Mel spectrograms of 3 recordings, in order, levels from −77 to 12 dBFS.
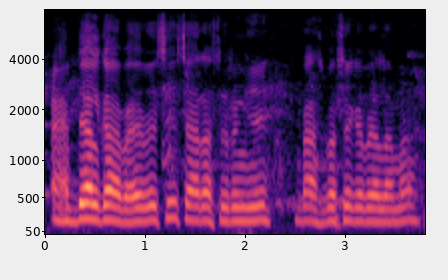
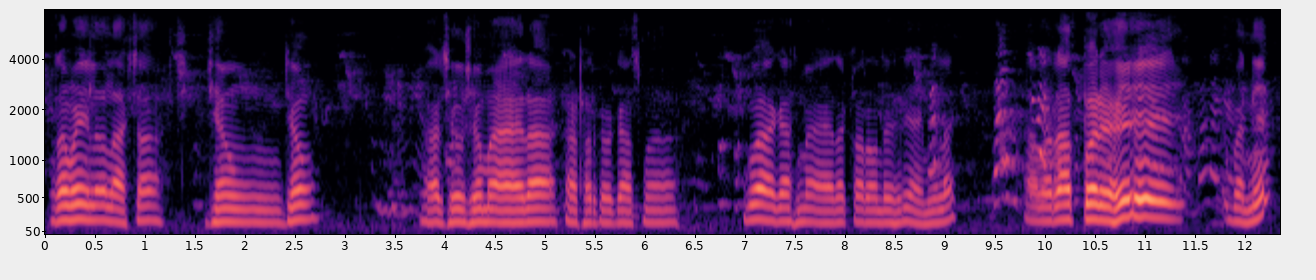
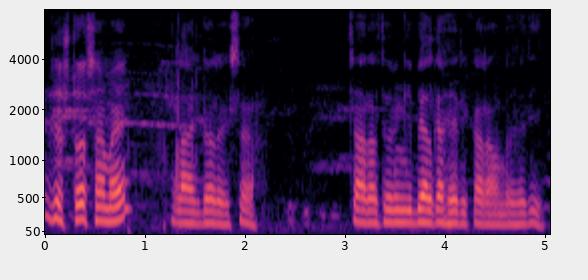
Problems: none marked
